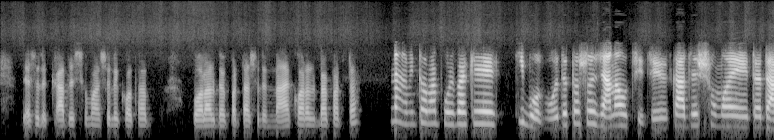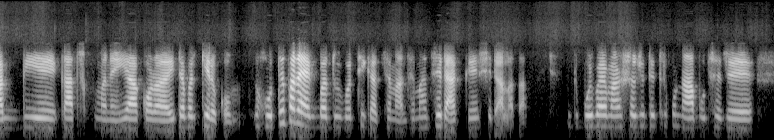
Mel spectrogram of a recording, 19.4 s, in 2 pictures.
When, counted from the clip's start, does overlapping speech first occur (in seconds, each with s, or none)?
none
